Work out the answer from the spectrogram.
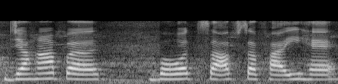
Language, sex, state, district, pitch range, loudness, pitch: Hindi, female, Haryana, Charkhi Dadri, 230-250 Hz, -13 LUFS, 240 Hz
